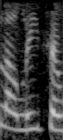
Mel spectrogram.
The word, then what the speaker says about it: Lolita: It's Lolita with a T. And when I say that, I say a T, not a D, because so many people pronounce my name Lolita all the time.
